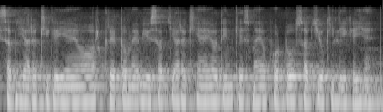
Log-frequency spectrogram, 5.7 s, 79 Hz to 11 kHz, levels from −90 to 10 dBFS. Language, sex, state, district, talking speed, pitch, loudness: Hindi, male, Himachal Pradesh, Shimla, 240 wpm, 125 Hz, -16 LUFS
